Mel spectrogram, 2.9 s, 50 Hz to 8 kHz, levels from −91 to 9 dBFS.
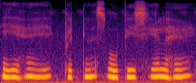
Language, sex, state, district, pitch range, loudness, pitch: Hindi, female, Uttar Pradesh, Saharanpur, 205-220 Hz, -14 LUFS, 210 Hz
